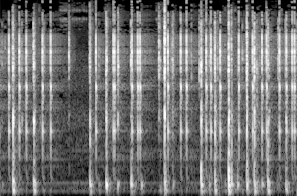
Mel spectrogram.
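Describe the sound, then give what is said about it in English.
Rapid, uneven keystrokes clatter on a computer keyboard as a username is typed in to sign into an application, fairly loud, with a brief pause before another quick burst of typing. No one speaks. “So I'm going to type in my username.”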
